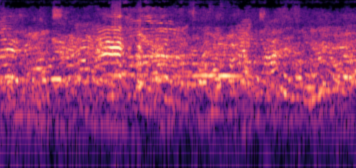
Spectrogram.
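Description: Crowd chatter: many people talking at once, a steady babble of overlapping voices in a busy hall.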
